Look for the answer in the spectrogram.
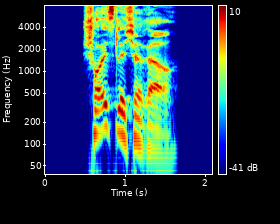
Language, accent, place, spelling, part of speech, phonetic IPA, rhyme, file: German, Germany, Berlin, scheußlicherer, adjective, [ˈʃɔɪ̯slɪçəʁɐ], -ɔɪ̯slɪçəʁɐ, De-scheußlicherer.ogg
- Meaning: inflection of scheußlich: 1. strong/mixed nominative masculine singular comparative degree 2. strong genitive/dative feminine singular comparative degree 3. strong genitive plural comparative degree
